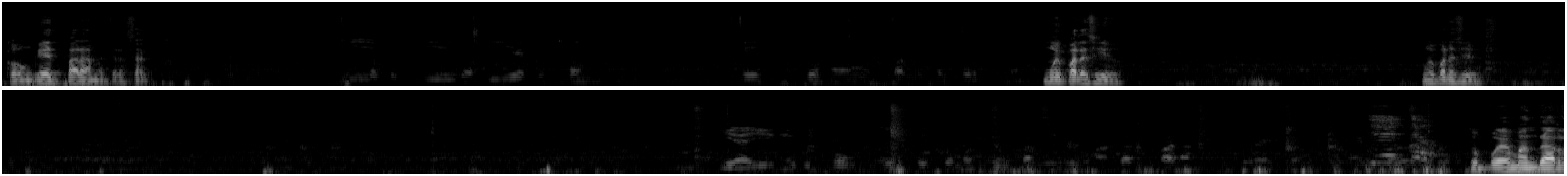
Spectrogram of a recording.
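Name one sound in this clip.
A mouse clicks now and then.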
